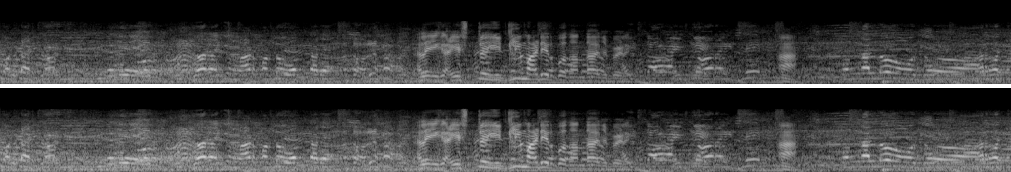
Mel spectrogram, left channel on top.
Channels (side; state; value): left; quieter; 5.2 dB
